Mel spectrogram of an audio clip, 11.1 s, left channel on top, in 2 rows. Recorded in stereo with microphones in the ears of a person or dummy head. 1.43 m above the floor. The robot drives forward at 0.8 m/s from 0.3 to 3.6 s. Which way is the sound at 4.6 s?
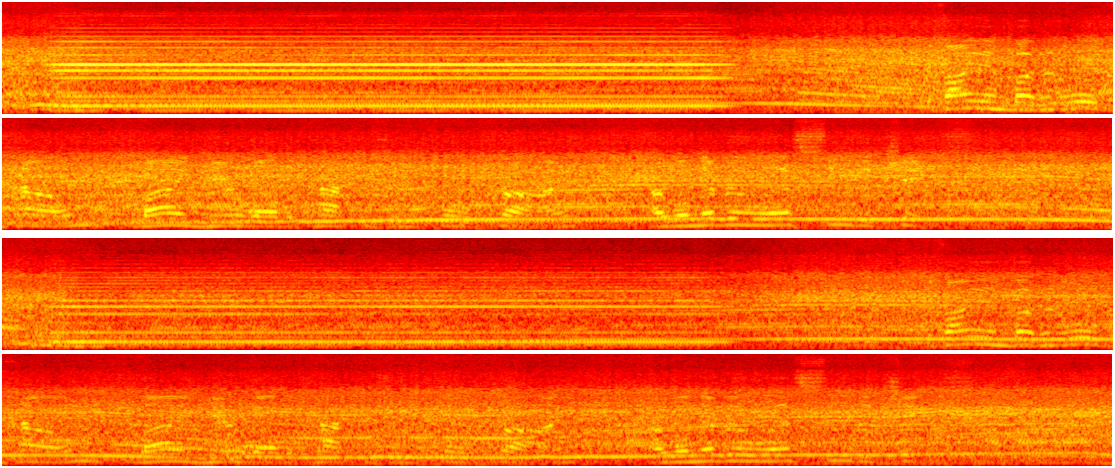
20° left (ahead or behind).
